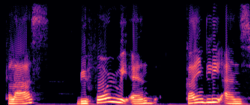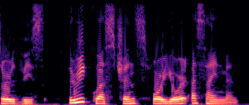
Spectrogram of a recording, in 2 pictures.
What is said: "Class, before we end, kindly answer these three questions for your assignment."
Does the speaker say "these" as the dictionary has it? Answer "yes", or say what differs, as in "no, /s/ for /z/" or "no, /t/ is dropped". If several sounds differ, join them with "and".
no, /s/ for /z/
